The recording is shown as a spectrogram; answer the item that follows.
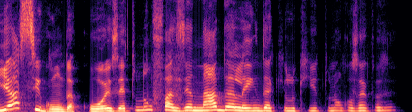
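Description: A woman speaks in a high voice at a fairly quick pace. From southern Brazil, Pelotas. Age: 40s. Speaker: journalist and TV presenter. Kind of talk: casual chat.

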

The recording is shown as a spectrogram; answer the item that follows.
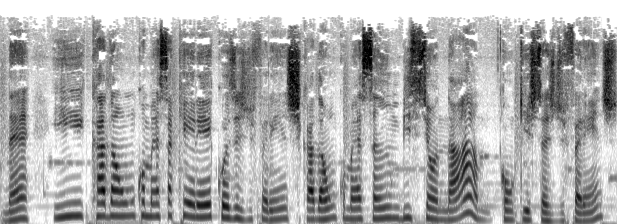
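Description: Over music in the background, a man with a high pitch talks at a moderate pace with hardly any pauses, ordinary pitch variation and very even loudness. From Belém do Pará, northern Brazil. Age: 20s. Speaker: journalist and podcast host. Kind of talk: solo podcast monologue. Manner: casual, many filler hesitations.

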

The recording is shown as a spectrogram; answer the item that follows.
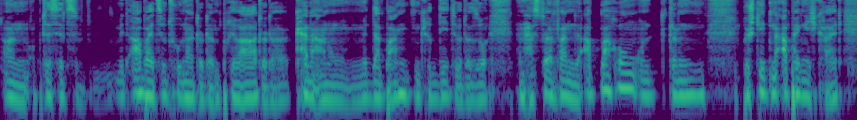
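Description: Very fast, somewhat breathy speech with ordinary pitch variation on a very clean recording with a silent background. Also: man, fairly low pitch for a man. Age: 40s. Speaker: podcast co-host, father. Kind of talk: casual chat.

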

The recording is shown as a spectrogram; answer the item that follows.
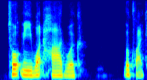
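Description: A dark, mellow tone in an Australian accent at a fairly slow pace, on a very clean recording with a silent background. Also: man. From Australia (Sydney). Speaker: professional triathlete. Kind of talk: casual interview.

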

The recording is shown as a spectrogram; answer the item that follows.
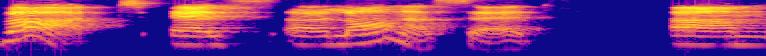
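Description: With a German accent, a woman is speaking. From Germany. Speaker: middle school language teacher. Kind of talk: casual interview.

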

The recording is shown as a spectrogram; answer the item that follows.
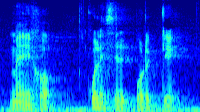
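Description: Audible room echo hangs around this man as he talks. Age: 20s. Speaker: podcast host. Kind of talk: interview conversation.

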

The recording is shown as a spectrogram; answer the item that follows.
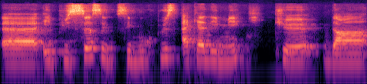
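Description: Fairly even intonation marks this woman's speech. Her voice sits at a medium pitch. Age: 30s. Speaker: wellness magazine co-founder. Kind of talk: interview conversation.

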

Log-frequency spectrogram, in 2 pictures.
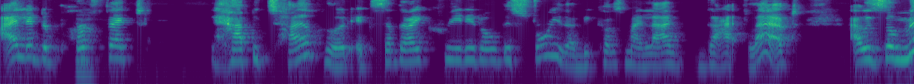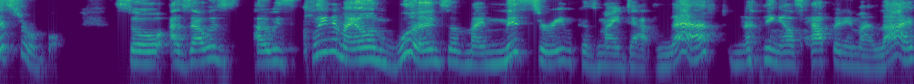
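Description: This woman has an ordinary speaking voice at a fairly high pitch. She talks at a moderate pace with lively intonation. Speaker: life coach. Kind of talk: podcast interview.

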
